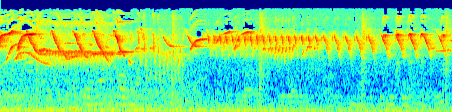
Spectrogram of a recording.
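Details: Canary song intended to prompt lazy canaries to sing: rapid high swooping notes, a brief buzzy section, then a long, fast, evenly repeated high trill.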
